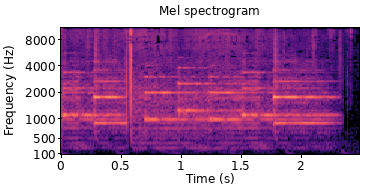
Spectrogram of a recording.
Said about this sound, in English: Those sound effects, free to you, because I forgot to turn off my text notifications.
